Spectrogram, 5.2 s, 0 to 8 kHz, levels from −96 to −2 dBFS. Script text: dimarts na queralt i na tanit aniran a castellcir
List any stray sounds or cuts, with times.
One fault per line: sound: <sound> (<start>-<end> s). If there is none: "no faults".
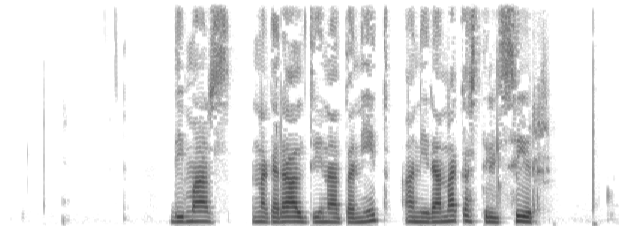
no faults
